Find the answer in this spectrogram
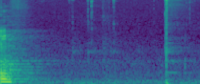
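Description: Small metal parts clicking as the final sprocket of a Shimano road cassette is slid onto the freehub body's splines: a few faint ticks, then one sharp metallic click near the end as it seats against the rest of the cassette.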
